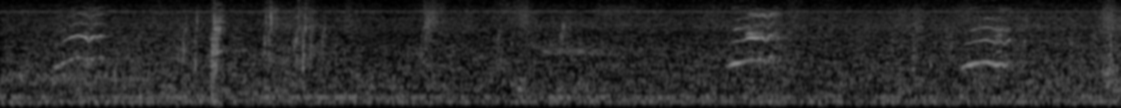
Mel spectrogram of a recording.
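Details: Baby monkey Luno calling to his father Tum to be picked up, with his sister Lucie coming to comfort him; three short, high, chirping squeaks with bent, wavering pitch, spaced irregularly over a steady low background hum.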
